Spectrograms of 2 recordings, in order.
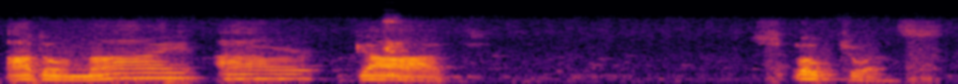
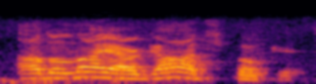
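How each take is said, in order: First: It is said calmly, with a pause. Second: It is said with excited, energetic emphasis.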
